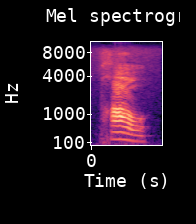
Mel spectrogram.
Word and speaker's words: Frau: This word is spelled F-R-A-U. The R sound is one of the hardest for Americans. Do not be surprised if it takes you some time and considerable help from your instructor before you can say it correctly.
